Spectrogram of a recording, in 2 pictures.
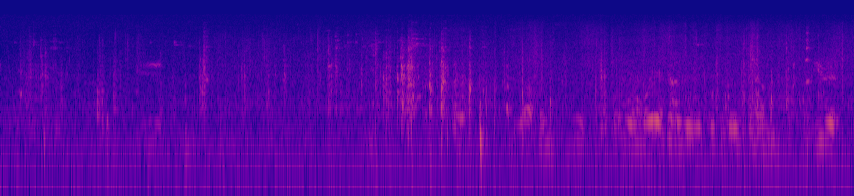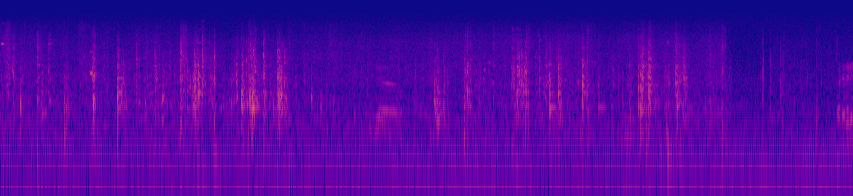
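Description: Harness bells jingle as horses move.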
